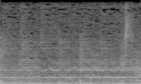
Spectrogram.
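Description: Car tyres squealing in a long skid over up-tempo music with a steady drum beat.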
